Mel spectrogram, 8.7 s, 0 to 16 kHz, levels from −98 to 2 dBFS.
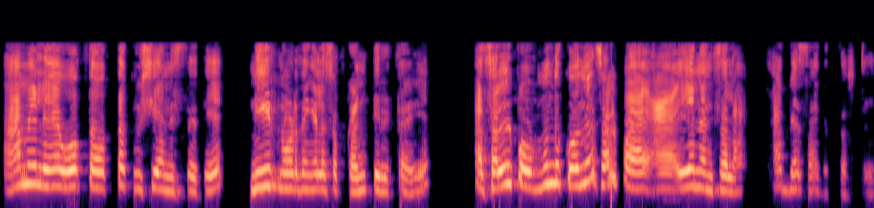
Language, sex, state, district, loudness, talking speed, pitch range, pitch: Kannada, female, Karnataka, Bellary, -16 LUFS, 150 wpm, 240-300 Hz, 265 Hz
